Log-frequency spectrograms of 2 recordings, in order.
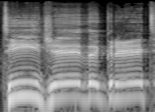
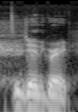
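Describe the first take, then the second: First: Grand ring announcer name call. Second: Said in the usual way. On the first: Pretend. Grand self-introduction.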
